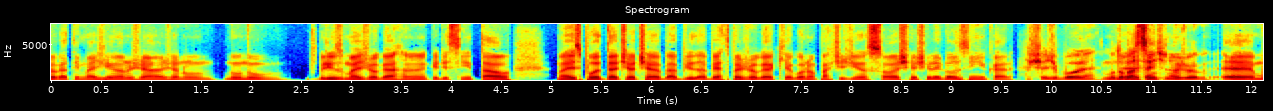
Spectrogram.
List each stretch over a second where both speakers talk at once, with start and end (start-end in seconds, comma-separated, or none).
none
